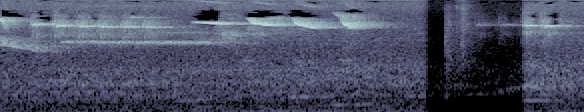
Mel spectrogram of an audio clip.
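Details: Yellow-faced Tanager (Tangara lunigera) at Sachatamia Lodge, Ecuador, in May, gives very high, thin, sharp call notes, several in quick succession, then a brief pause before another; soft background hiss.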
